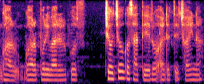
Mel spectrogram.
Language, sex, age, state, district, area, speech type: Nepali, female, 30-45, West Bengal, Jalpaiguri, urban, spontaneous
